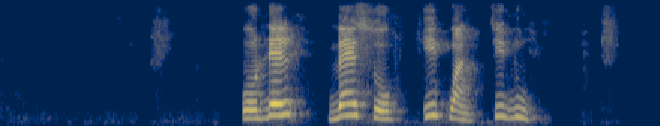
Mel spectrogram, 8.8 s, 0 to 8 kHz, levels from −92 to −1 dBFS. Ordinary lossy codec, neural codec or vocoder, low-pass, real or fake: Opus, 24 kbps; codec, 16 kHz, 4 kbps, FunCodec, trained on LibriTTS, 50 frames a second; 7.2 kHz; fake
